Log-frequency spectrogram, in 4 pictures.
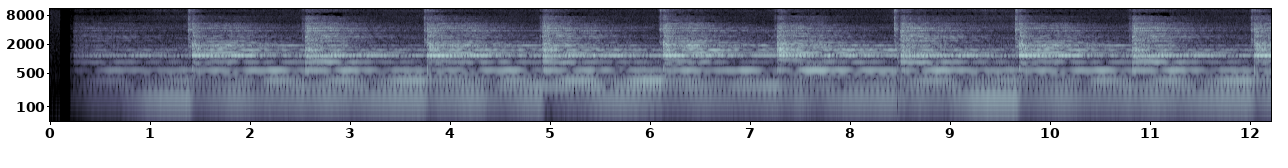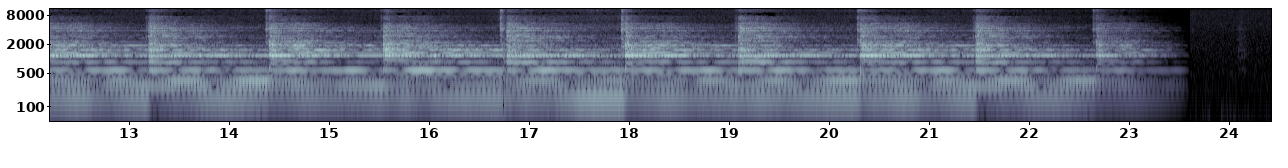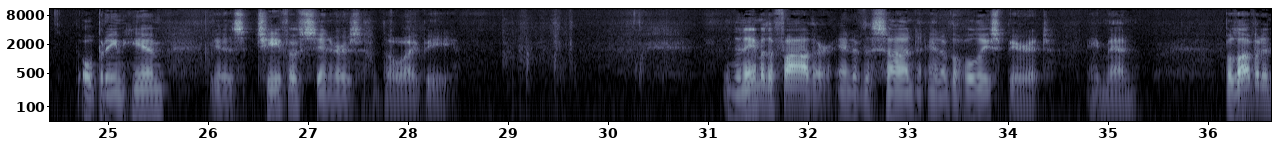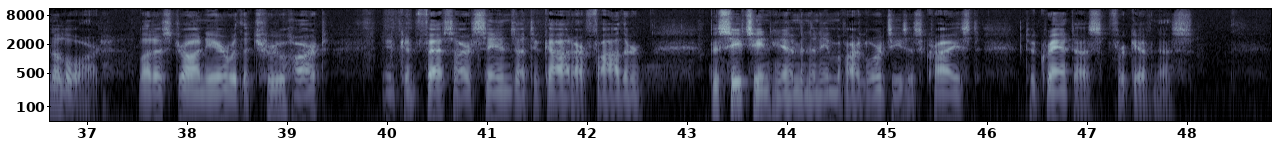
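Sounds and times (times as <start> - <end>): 
church bell ringing: 0.2 - 23.6
speech: 26.2 - 28.6, 31.2 - 35.3, 36.2 - 39.4, 40.0 - 48.1.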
